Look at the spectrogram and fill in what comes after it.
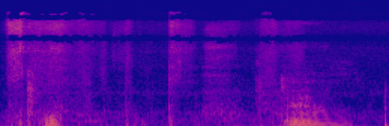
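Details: Male Siberian Husky at home at night, grumbling in protest after the petting stops. Low, moaning rumbles, one short near the start and a longer swelling one near the end, over steady background room noise and faint handling sounds.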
